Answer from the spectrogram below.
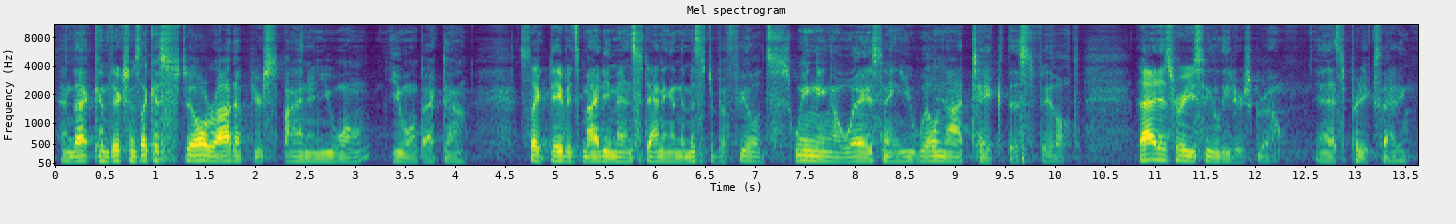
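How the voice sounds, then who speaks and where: A man preaching a sermon as a pastor, animated and telling stories, sometimes acting out the voices in them. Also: brisk. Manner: animated, acts out quoted voices with big pitch jumps. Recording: long hall reverb.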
